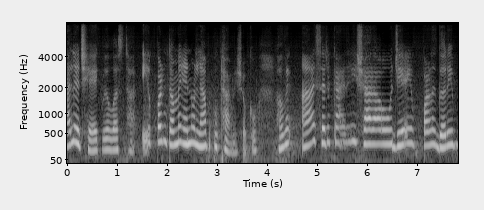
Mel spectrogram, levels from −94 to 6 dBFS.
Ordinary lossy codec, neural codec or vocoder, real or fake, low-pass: none; codec, 16 kHz, 1 kbps, X-Codec, HuBERT features, trained on LibriSpeech; fake; none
